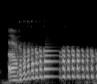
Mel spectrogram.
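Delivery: "crrr" with a long trilled rolled r, high. Shown as a demonstration. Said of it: "You can't roll your tongue?".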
